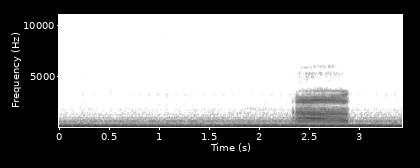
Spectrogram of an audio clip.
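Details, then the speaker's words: Toyota TE72 wagon with 4A-GE 20V swap, new driveway-built exhaust, cruising: steady deep boom under the engine, no knocks or rattles; quieter than before but droning, owner may add a mid resonator. "as quiet as I'd like definitely kind of droney and uh really I just wanted the exhaust to almost be like stock car quiet so might add a resonator here in the middle"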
